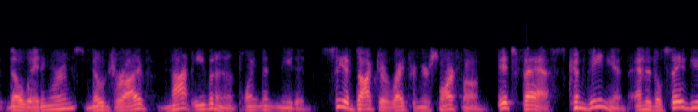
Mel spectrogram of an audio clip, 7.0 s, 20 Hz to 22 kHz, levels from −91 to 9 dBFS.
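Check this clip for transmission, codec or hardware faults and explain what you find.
The clip has one fault, present throughout: tandem speech coding. The speech was decoded and re-encoded at each network border, so every coder worked on the previous one's damage, and the roughness, muffling and warble built up. It sounds like three narrowband speech codecs in a row, with a final stage consistent with G.729A. A spectrogram would show nothing above 3.7 kHz and smeared, unsteady harmonic detail. The waveform would look blunted and roughened.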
